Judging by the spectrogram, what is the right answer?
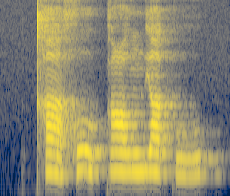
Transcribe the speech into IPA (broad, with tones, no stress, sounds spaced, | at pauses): kʰ ä˥˨ x o˥˨ ʊ̯ k ɑ˦ ʊ̯ n̪ j ä˥˨ k u˨˦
